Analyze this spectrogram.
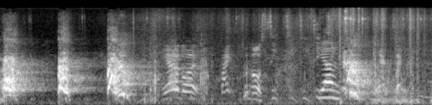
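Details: Giant Schnauzer barking: three loud, rough barks in quick succession at the start, followed by a person talking over quieter sounds.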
